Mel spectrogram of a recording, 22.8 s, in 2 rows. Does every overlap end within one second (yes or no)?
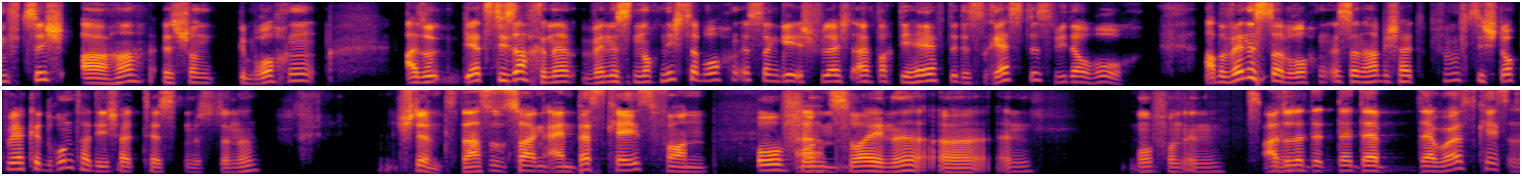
yes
